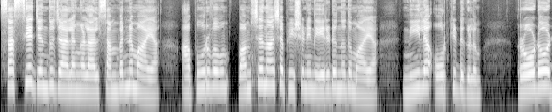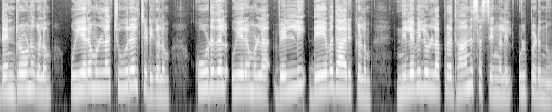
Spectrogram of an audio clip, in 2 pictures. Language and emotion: Malayalam, neutral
